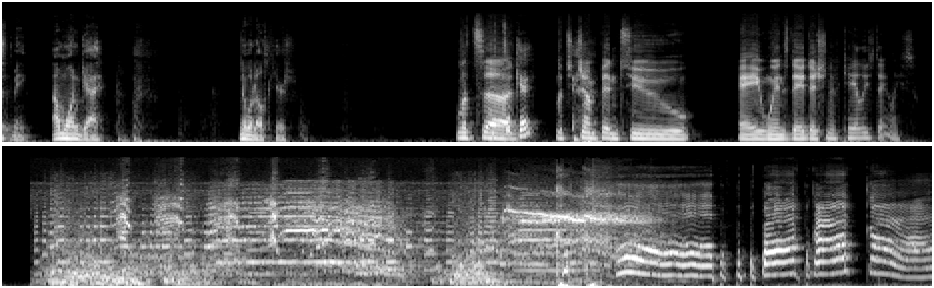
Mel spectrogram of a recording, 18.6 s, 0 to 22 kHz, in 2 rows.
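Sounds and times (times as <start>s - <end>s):
speech: 0.0s - 1.4s, 2.4s - 3.1s, 4.5s - 11.2s, 16.5s - 18.6s
loud drawn-out horse whinny: 9.6s - 15.6s
short choppy chicken-like clucks: 10.0s - 13.4s.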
